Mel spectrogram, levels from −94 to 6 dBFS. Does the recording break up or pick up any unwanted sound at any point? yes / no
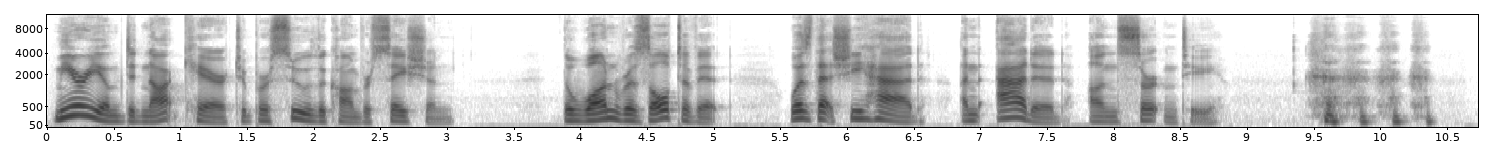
yes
